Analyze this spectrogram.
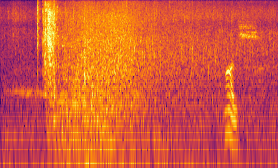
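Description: Water gushes out and splashes down steadily.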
